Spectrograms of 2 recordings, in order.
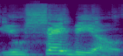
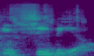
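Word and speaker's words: Eusebio: like a Milwood Usab usabio. Thank you very much. So, it's Usabio, not Usibio. Milwood will pitch. MILWOOD 62 HIT BY PITCH. NO, USABIO 32 BASE HIT PAST SECOND BASE.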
